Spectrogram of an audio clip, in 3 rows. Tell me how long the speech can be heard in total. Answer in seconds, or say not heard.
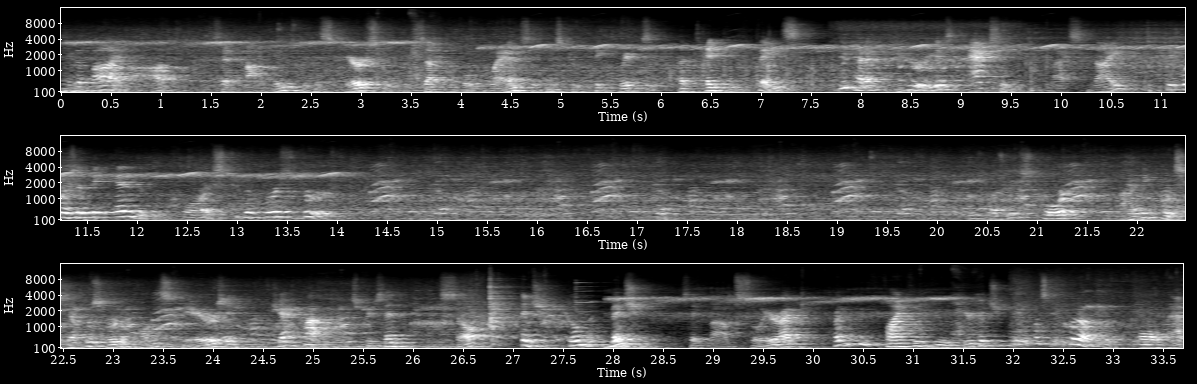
27 s.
